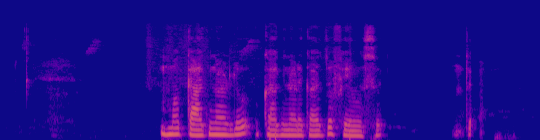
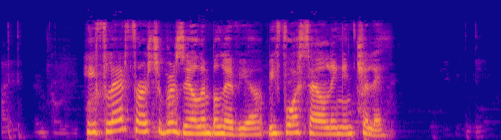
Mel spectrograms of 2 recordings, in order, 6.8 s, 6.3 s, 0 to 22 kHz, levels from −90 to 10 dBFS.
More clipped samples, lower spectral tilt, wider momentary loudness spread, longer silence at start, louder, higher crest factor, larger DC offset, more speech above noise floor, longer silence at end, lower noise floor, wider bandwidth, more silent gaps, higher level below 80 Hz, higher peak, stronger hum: neither; first, -6 dB/octave vs -4.5 dB/octave; first, 19 LU vs 6 LU; second, 0.35 s vs 1.05 s; second, -39 LUFS vs -13 LUFS; first, 22 dB vs 14 dB; neither; second, 51 dB vs 57 dB; second, 0.85 s vs 1.45 s; first, -88 dBFS vs -70 dBFS; second, 11 kHz vs 12.5 kHz; neither; second, -68 dBFS vs -50 dBFS; second, -20 dBFS vs -2 dBFS; neither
